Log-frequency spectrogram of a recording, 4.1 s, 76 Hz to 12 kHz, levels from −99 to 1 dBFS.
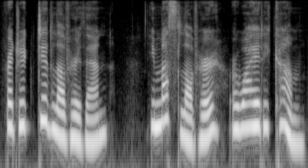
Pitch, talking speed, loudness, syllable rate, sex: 225 Hz, 190 wpm, -17 LUFS, 4.7 syllables/s, female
